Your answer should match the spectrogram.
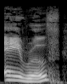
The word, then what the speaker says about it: eruv: First up, what is an eruv? – It's actually, I know this one, and it's pronounced a roof.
